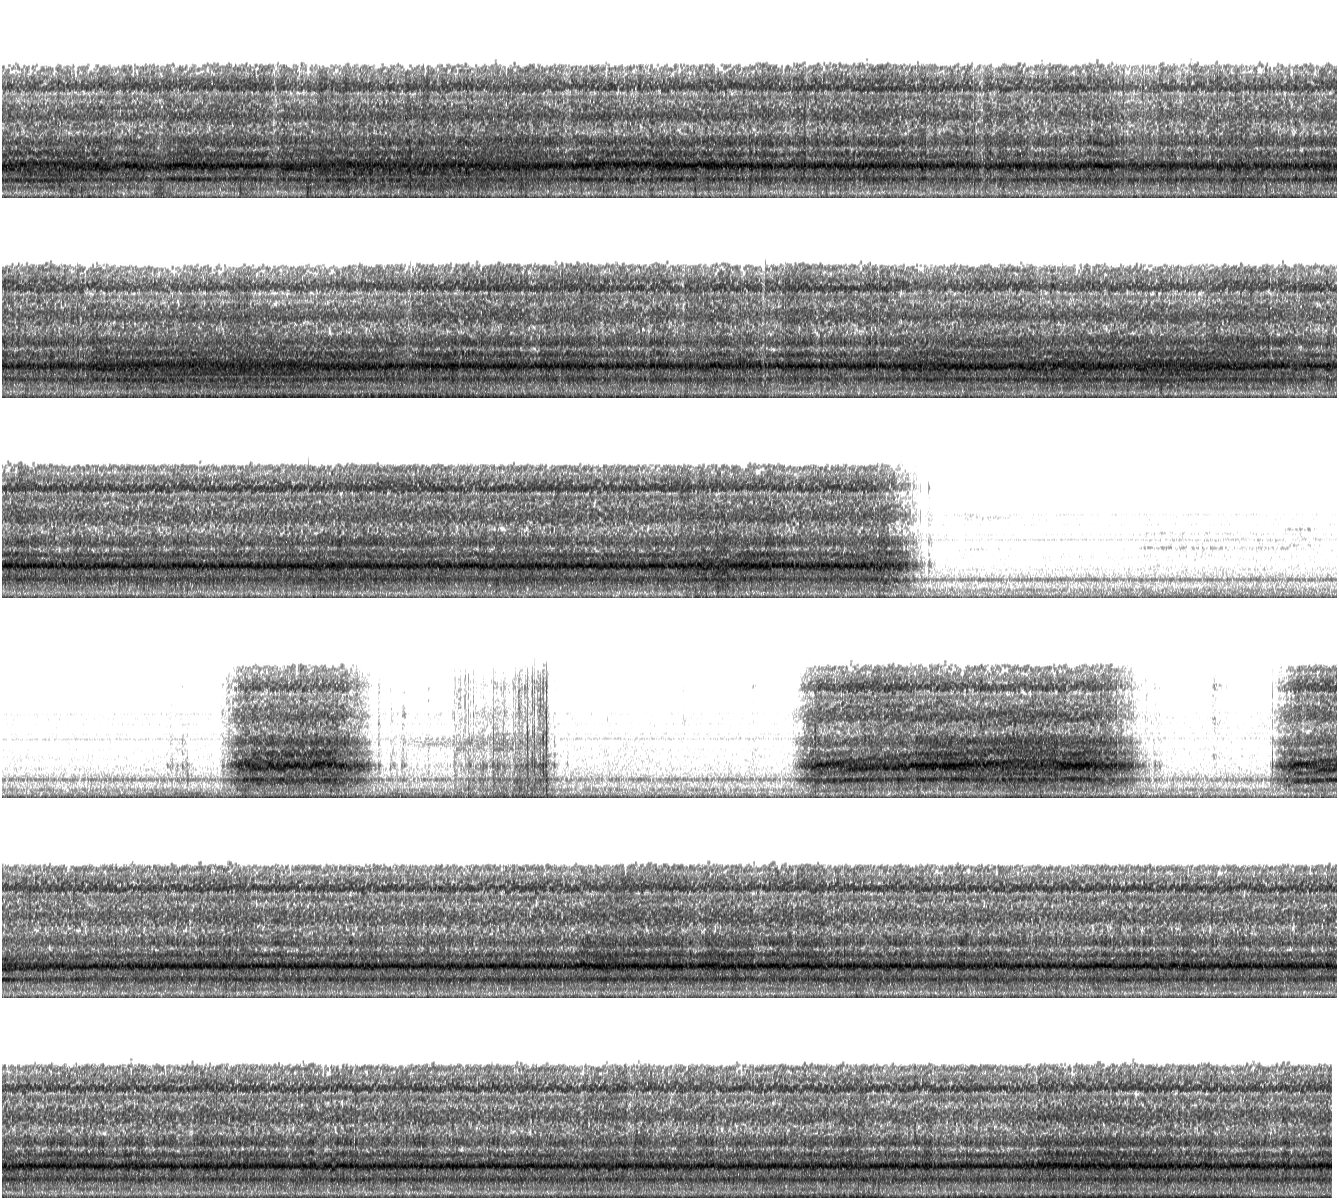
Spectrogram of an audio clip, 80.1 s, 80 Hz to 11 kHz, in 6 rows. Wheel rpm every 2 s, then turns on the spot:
160, 160, 160, 160, 160, 160, 160, 160, 160, 170, 160, 160, 160, 160, 160, 160, 160, 110, 0, 0, 0, 70, 10, 10, 140, 80, 80, 160, 160, 160, 160, 160, 160, 160, 160, 160, 160, 160, 160, 160.
44-46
